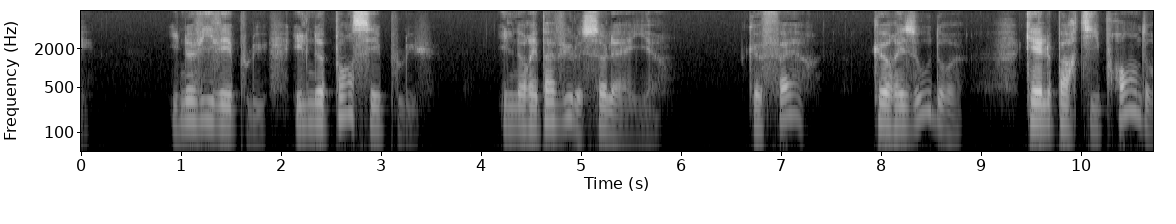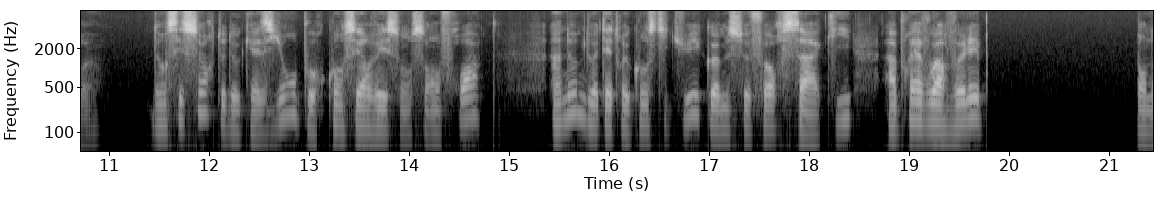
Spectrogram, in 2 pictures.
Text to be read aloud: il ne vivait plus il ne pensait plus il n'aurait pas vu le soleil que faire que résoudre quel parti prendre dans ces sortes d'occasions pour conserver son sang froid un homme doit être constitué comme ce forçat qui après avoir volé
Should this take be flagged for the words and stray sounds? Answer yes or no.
no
